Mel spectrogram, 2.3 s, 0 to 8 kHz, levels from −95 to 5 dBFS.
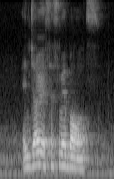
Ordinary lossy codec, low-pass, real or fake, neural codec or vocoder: none; none; real; none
